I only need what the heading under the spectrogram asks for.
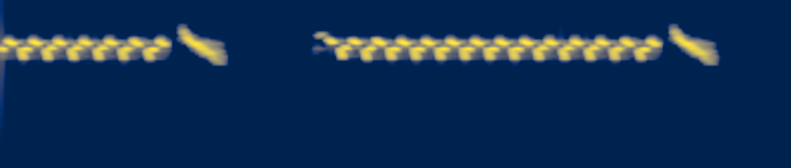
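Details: Goldfinch contest-training song: long runs of fast, evenly repeated twittering notes, each run ending in a drawn-out descending slur, with a short pause between.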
